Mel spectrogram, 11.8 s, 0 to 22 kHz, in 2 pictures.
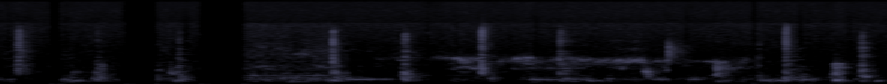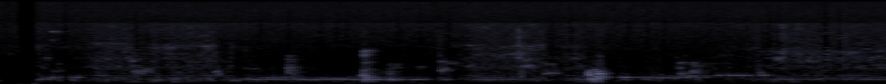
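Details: Korotkoff sounds in pulsus paradoxus (systolic pressure drop greater than 10 with inspiration): faint soft taps come and go over a low hum, with a loud rustle at the end.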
